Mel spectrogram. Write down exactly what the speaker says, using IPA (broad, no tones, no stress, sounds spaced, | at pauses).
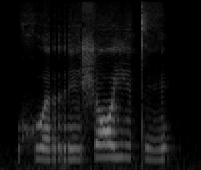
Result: xʷ əː r i ʃ ɔː j i t̪ e̤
